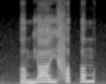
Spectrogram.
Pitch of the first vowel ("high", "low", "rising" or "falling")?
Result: low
